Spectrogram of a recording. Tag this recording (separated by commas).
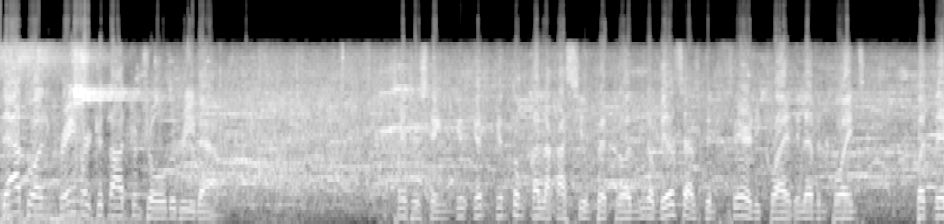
Speech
